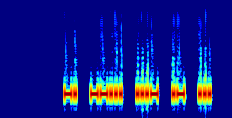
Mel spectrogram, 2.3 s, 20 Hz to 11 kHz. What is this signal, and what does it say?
Morse code, heard as a keyed tone, about 46 wpm, spaced as for 34 wpm, 700 Hz. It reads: N7VAS
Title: USA Call Signs - 5 Characters - 2x Character Spacing - 50wpm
